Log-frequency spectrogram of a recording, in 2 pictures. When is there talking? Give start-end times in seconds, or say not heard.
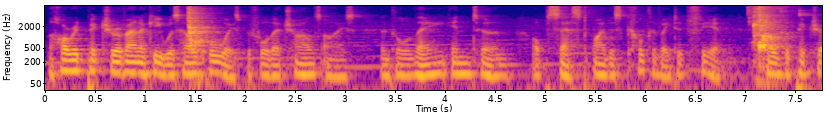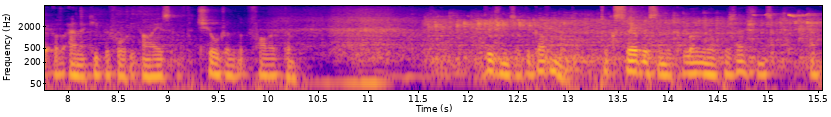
0.0-10.3, 12.2-15.5.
